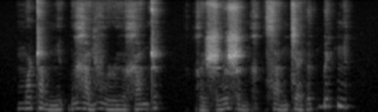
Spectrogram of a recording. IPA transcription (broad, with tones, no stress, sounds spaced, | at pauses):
m ɔ˧˥ ʈ a˨˩ m ɲ e˨˩ p̚ w ɨ˧ ɣ a˨˩˦ j v u˨˩ ɹ ɨ˨˩ ə̯ x a˧ n ʈ ə˦˥ k̚ | k ə˨˩ j ʂ ɨ˧˥ ə̯ ʂ ə˨˩˦ ŋ k ə˦˥ k̚ s a˨˩˦ n c ɛ˨˩ ɗ ə˦˥ k̚ ɓ e˦˥ k̚ ɲ ə˦˥ k̚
